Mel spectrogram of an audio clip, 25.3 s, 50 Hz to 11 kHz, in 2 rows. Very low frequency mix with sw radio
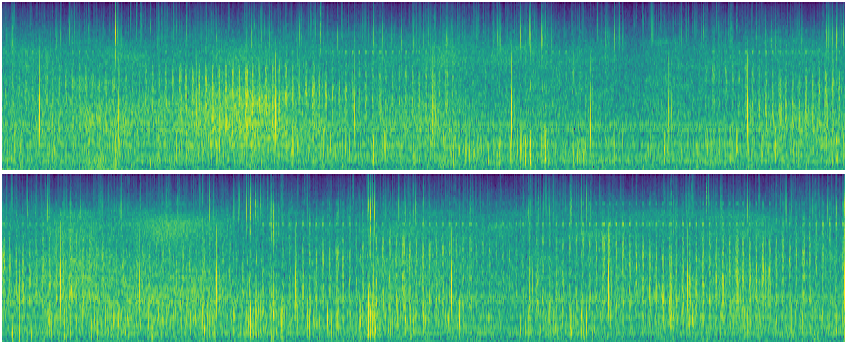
0.0 6.4

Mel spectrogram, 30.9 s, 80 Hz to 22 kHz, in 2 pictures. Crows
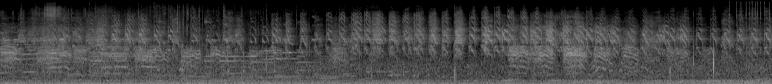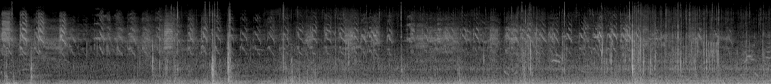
0.0 7.6, 8.9 14.6, 23.6 29.4, 30.2 30.8

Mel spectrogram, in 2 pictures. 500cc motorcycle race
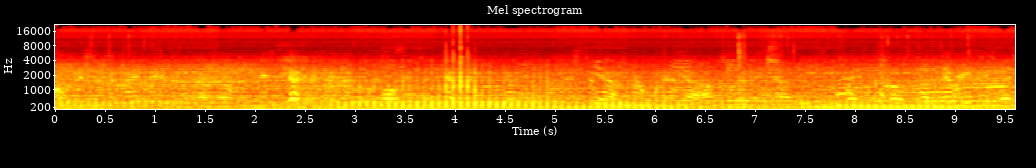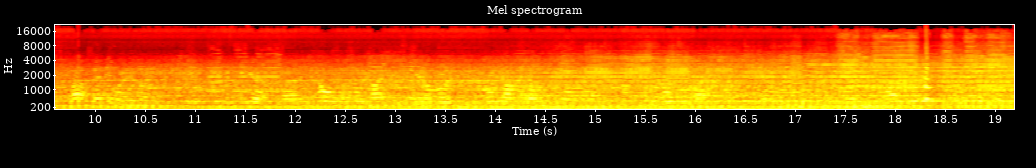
8.2 19.1

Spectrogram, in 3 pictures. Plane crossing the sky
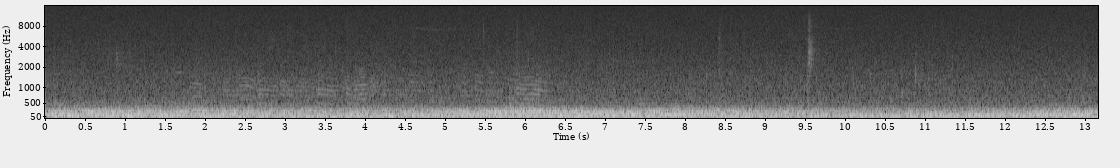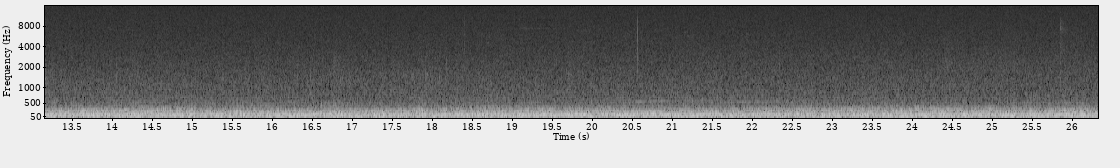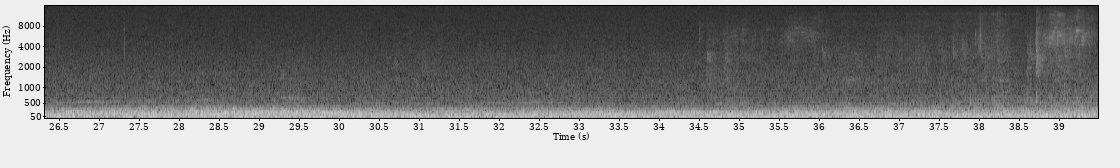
33.9 39.4

